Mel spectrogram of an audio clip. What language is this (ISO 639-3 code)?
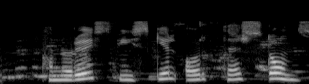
isl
